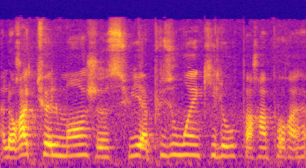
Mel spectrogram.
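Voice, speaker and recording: A woman's dark, mellow tone at a moderate pace. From Paris region, France. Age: 60s. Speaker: weight-loss program customer. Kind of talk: testimonial. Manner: halting, many hesitations.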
